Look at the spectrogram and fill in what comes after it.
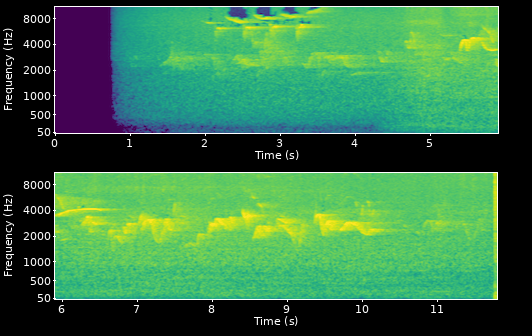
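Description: Small birds chirping and twittering, many quick sweeping calls over a steady outdoor background noise, fading in from silence about a second in; the background noise swells a few seconds later.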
